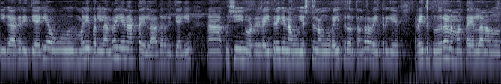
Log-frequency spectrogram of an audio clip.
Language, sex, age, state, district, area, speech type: Kannada, female, 30-45, Karnataka, Dharwad, urban, spontaneous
